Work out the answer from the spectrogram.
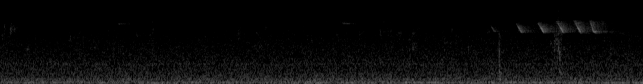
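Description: A small bird calling: a couple of single faint high chirps, then a quick run of about five sharp high notes about five seconds in, over a faint low rumble of forest ambience.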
